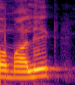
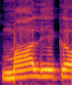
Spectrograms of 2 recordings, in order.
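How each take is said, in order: First: Said in the usual way. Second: मालिक as मा-लि-क; syllable by syllable. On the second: Shown as a demonstration. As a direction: sound out मालिक in three parts. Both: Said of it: "एक ही बार में पढ़ेंगे".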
